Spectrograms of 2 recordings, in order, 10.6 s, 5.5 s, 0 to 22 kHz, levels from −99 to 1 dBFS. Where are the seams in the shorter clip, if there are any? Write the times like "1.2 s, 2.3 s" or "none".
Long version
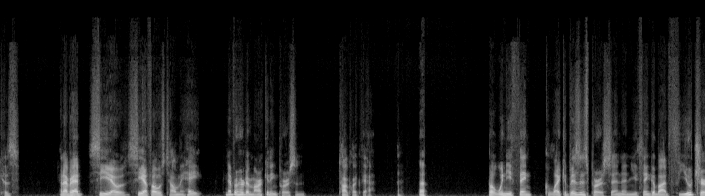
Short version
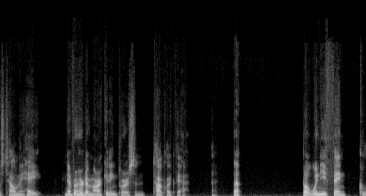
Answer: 2.1 s

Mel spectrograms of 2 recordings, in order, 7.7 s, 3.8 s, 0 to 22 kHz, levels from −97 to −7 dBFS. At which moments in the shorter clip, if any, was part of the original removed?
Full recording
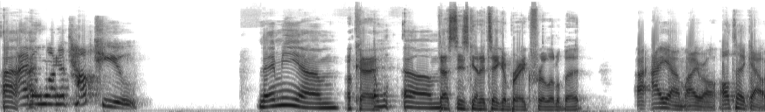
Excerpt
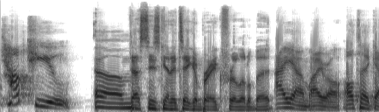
0.8 s, 2.7 s

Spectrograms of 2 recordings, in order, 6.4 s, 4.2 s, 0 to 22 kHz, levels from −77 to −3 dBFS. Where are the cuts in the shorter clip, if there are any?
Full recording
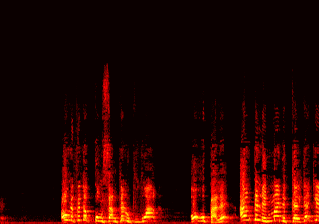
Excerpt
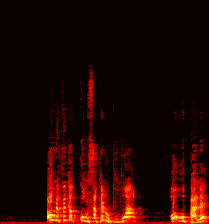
1.8 s

